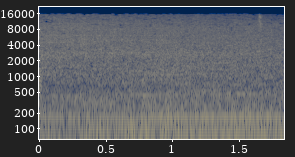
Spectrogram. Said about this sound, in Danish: man skulle tro, vi gik på, man skulle tro, vi gik på motorvejen, så meget ja. det larmer her.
